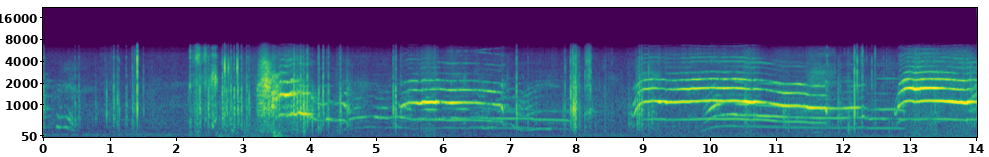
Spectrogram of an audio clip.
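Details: Two domestic cats in a drawn-out indoor standoff, trading long harmonic yowls that waver and slide in pitch, with a burst of hissing and scuffling early on and brief pauses between howls.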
